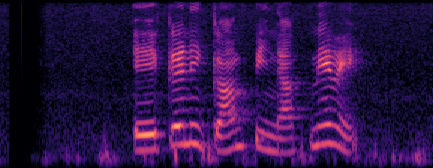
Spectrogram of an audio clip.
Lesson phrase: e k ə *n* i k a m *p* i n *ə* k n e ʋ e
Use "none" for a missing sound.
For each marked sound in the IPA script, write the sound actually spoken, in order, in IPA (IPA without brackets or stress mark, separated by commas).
n, p, a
